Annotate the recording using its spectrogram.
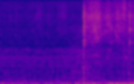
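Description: Hands rubbing water-based hair pomade between the palms: a soft, wet rubbing that starts about a second in.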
